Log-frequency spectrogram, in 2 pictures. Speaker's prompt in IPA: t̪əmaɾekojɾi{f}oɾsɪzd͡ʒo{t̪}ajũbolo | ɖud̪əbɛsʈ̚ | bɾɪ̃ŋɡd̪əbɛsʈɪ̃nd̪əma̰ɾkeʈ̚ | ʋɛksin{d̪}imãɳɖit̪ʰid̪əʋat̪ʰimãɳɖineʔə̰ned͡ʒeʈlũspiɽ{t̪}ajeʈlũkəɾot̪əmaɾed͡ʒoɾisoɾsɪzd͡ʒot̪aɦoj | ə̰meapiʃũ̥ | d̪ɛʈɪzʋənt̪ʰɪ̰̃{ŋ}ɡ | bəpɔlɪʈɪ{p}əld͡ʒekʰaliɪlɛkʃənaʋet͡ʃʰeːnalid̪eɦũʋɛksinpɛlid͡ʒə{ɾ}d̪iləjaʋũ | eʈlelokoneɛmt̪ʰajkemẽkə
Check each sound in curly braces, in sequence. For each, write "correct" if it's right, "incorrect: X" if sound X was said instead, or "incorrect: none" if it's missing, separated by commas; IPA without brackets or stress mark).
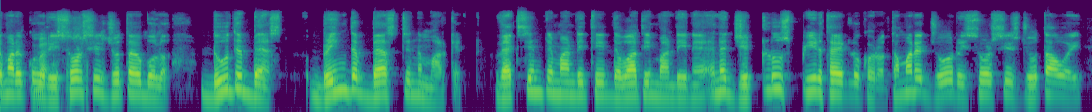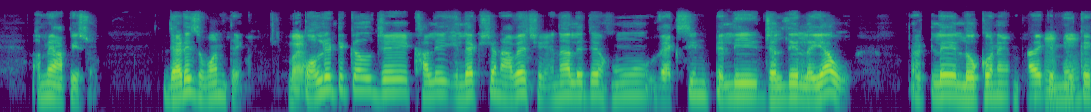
incorrect: s, correct, incorrect: t̪, incorrect: t̪ʰ, correct, incorrect: k, incorrect: l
